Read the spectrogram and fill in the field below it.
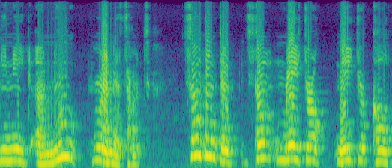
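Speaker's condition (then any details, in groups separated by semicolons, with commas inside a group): Traumatic brain injury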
